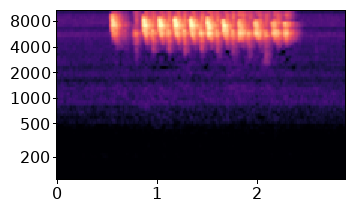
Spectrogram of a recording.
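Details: Noisy male Anna's hummingbird on his feeder guarding perch, close up: a fast burst of high, sharp chirps, roughly a dozen evenly spaced notes over two seconds, with a steady faint hum behind.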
